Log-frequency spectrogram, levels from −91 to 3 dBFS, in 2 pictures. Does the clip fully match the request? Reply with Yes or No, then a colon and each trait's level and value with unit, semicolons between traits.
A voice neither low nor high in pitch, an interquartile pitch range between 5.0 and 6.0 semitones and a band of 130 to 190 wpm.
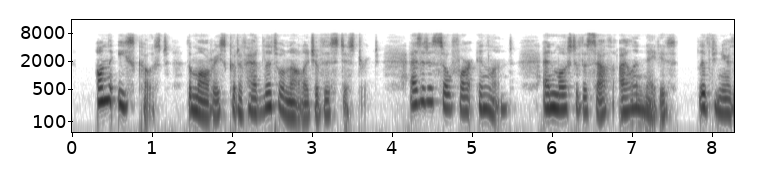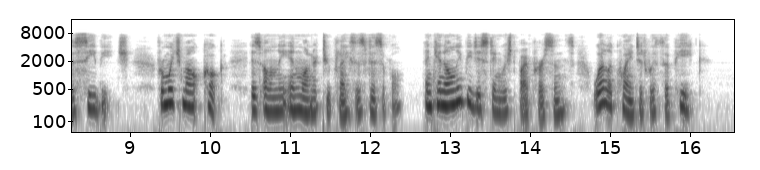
No: medium, 180 Hz; average, 5.3 semitones; fast, 205 wpm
